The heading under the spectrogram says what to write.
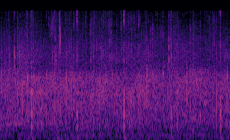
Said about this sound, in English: I'm looking at a brand new baby in our congregation today, and let's give God a hand clap of praise for this baby girl.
